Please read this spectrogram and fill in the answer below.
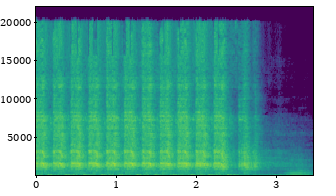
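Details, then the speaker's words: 1981 Honda CM400 sitting since 2000, starter cranking about two strokes a second with no catch after swapping in a known-good coil (old one failed ohm test); still weak intermittent spark, possibly a rusty flywheel. "Still intermittent spark. Interesting. Why do you have weak spark?"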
